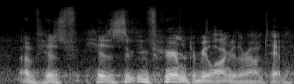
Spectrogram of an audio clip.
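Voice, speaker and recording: With a Midwestern American accent, a man speaks at a moderate pace. Room echo can be heard. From US Midwest, Iowa. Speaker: insurance agent. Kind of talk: motivational speech.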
